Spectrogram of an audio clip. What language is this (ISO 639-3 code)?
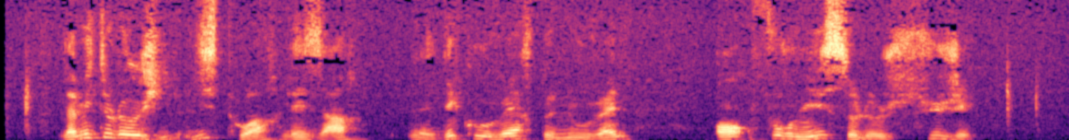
fra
